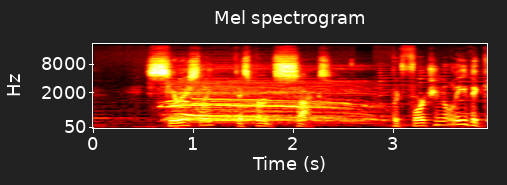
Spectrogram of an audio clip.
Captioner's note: crowd booing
